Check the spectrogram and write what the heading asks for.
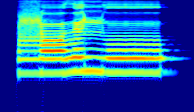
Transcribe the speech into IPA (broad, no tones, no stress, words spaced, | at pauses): ɮɔðə ɲo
